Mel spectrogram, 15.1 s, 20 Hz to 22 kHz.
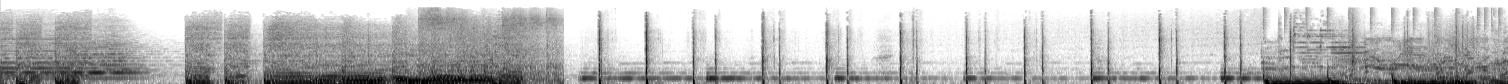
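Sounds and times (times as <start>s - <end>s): music: 0.0s - 15.0s.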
